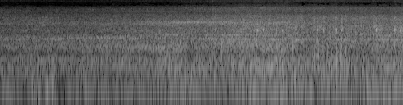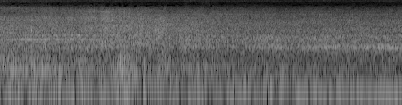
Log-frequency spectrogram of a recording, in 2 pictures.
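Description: Red Rhaetian Railway electric train running along metre-gauge track, the rolling noise of wheels on rails growing louder over the first few seconds and then holding steady, with a faint steady whine in the later part.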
